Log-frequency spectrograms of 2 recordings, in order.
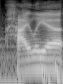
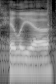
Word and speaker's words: Hylia: pronounce it foror and halia as well I say halia because it's Hyrule some people say it's Helia and some people pronounce the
